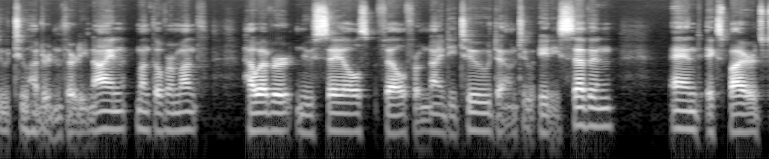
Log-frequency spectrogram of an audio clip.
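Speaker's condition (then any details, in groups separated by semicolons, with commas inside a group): No condition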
